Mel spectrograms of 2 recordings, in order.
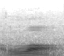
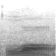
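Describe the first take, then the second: Both takes have the same delivery.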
